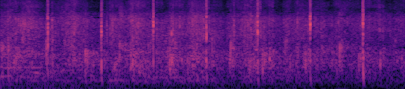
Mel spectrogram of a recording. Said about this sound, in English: Can you go ahead and clap?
